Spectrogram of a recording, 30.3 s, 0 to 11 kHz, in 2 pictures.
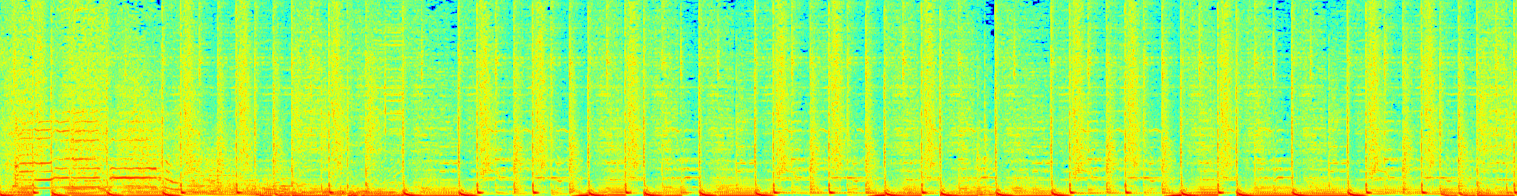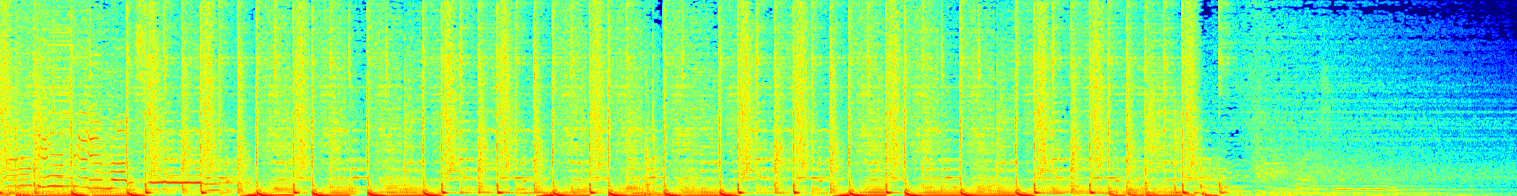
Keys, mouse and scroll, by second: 0.0-0.8 typing, 7.2 ctrl+scroll up 1, 8.8-10.5 scroll up 1, 10.5 ctrl+click, 12.3 ctrl+click, 13.1 Right, 13.7 Right, 13.9 Right, 18.9 ctrl+scroll down 1, 19.6 ctrl+scroll up 1, 22.1 right click, 23.3 right click, 25.8 Delete.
